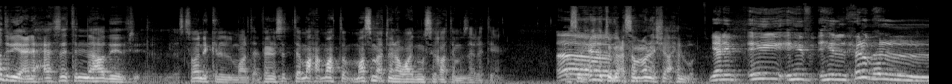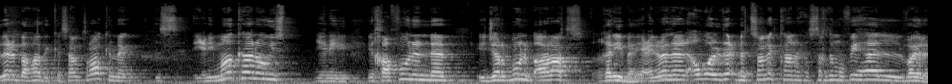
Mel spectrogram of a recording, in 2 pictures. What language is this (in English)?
Arabic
